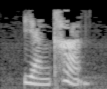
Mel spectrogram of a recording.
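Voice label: "眼看", Mandarin Chinese; chinese-flashcards; hsk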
